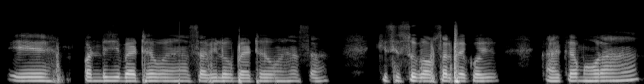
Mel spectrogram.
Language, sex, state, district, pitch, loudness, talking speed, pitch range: Hindi, male, Uttar Pradesh, Gorakhpur, 165 Hz, -21 LUFS, 195 wpm, 160-170 Hz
